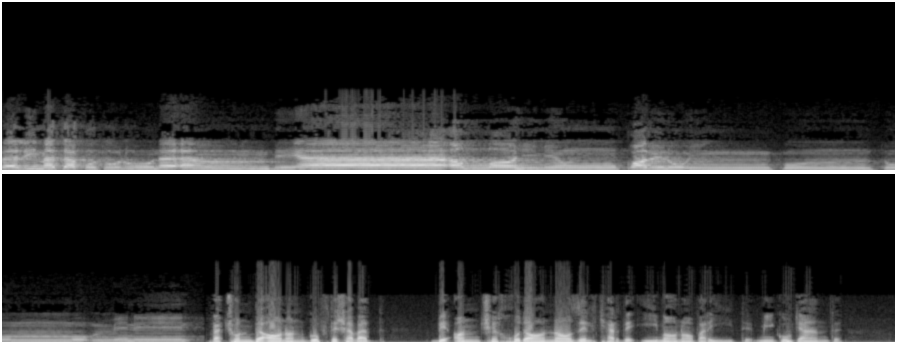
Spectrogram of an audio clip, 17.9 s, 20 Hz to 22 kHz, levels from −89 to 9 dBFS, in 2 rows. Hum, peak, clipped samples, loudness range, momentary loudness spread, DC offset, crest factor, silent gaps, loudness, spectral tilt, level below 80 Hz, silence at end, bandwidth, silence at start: none; 0 dBFS; 0.4%; 12 LU; 16 LU; under 0.1%; 14 dB; none; -13 LUFS; -8 dB/octave; -34 dBFS; 0.55 s; 8.8 kHz; 0 s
